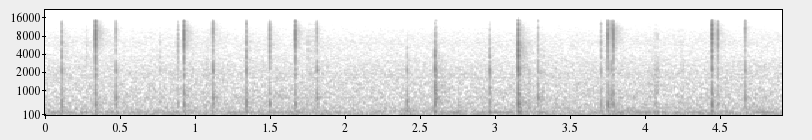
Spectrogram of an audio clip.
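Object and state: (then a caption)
Aluminum laptop lid tapped with fingernails. Long bare natural nails lightly tap a flat silver-gray aluminum laptop lid, making about 17 quick, bright clicks at an uneven pace. Each tap is dry and dies away almost at once. A faint steady low hum sits underneath.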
